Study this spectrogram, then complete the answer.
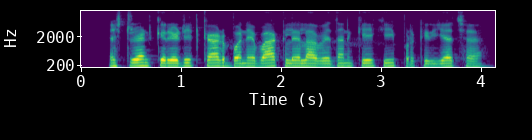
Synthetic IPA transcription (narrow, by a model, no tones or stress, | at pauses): esʈuɾeɳʈkeɾeɖiʈkaɾɖbənebaklelaβed̪ənkekipɾəkɾijat͡ʃʰɛ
